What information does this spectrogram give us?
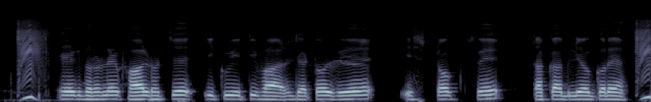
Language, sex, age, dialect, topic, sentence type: Bengali, male, 31-35, Jharkhandi, banking, statement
